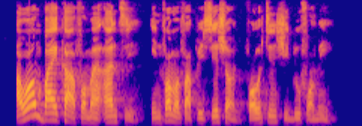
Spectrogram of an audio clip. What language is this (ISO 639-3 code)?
pcm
